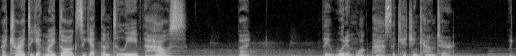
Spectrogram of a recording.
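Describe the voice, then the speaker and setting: A woman speaks at a moderate pace with a fairly low pitch. Music plays in the background. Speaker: horror story narrator. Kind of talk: true scary story narration.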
